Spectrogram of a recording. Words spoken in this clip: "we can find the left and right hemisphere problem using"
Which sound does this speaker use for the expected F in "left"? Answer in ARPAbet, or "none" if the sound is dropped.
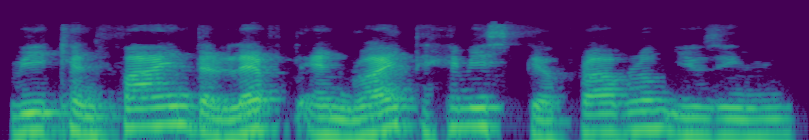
F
